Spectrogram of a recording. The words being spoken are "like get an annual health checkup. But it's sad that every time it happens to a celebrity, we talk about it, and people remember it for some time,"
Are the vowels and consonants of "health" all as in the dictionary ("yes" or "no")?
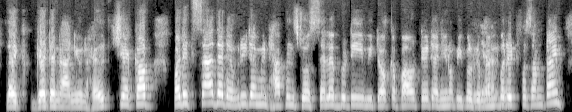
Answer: no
